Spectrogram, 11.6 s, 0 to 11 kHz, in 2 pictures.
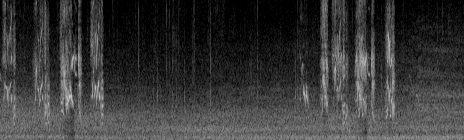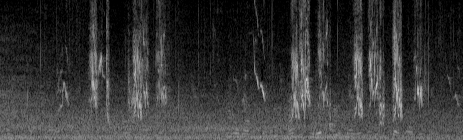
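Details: Tenmangu shrine sparrows landing on a hand to be fed, recorded 15 November 2023. Repeated bursts of sharp, high chirps come in groups of three or four, separated by brief quiet gaps.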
